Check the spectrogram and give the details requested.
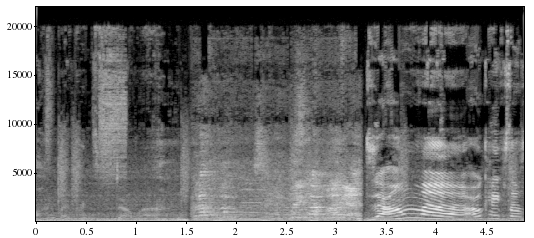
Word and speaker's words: Doma: call her my Princess DOMA. DOMA. Okay, because I was like, wait, how do you pronounce that? I'm so effed up. I'm like Domo. Domo. Golly, the amount of times people have said Domo Right?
